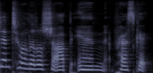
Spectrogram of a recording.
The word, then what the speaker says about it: Prescott: town, uh, Prescat, the it's spelled Prescott, and I really there's everything in me wants to say Prescott, but they call it Prescuit here.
